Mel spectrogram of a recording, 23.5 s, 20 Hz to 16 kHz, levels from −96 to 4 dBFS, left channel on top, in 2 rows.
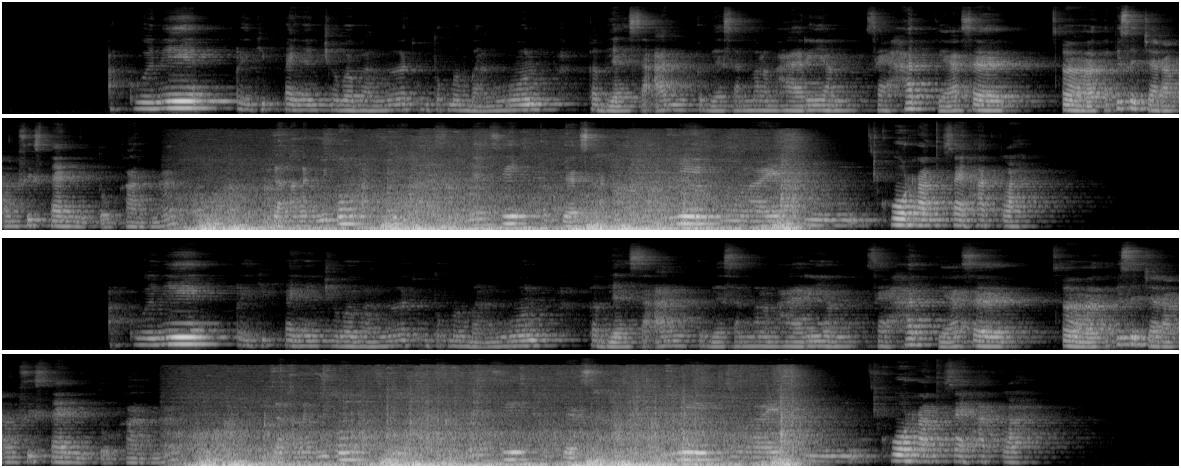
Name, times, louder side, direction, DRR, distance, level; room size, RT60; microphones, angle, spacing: voice 1, 1.3-2.0 2.3-2.5 2.8-5.4 5.9-10.1 10.6-13.5 14.5-20.3 20.7-22.0, equal, 30° left, 2 dB, 0.3 m, -32 dB
sound 1, 13.4-19.7, right 1 dB, 50° right, 0.5 m, -23 dB
3.6 x 2.5 x 2.5 m, 1.1 s
head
